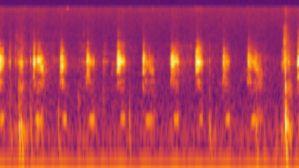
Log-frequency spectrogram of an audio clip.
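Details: Black francolin at play gives short, rasping, mid-pitched notes repeated about twice a second in an even series, with soft low knocks and light handling noise beneath.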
